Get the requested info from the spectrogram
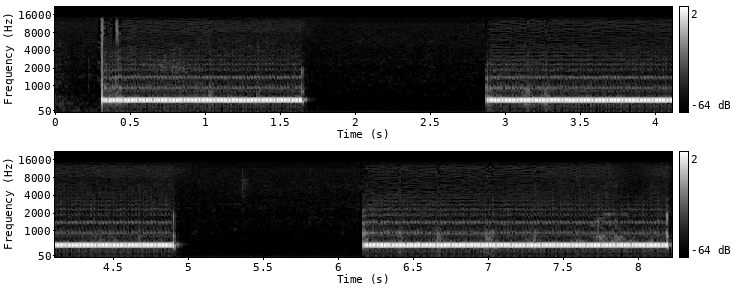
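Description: Telephone ringback tone: three long, steady rings of one buzzy tone, each lasting a second and a half to two seconds, with pauses between. The call is being put through to an extension that nobody answers.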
